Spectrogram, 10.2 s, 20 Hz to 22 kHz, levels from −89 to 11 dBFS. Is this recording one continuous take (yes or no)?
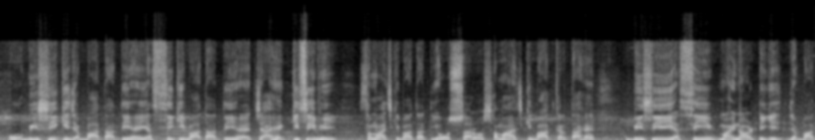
yes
